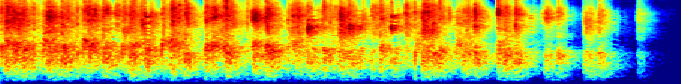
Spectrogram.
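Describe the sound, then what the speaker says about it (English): Audience applause at a small-business check presentation, a close, lively burst of clapping with distinct individual claps that tapers off and stops. "Please join me in a round of applause for TRUIST"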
